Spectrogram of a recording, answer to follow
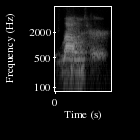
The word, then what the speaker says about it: Lavtar: but it's Slovenian, so you don't pronounce it as a V, you pronounce it as a U, so it's Louter.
